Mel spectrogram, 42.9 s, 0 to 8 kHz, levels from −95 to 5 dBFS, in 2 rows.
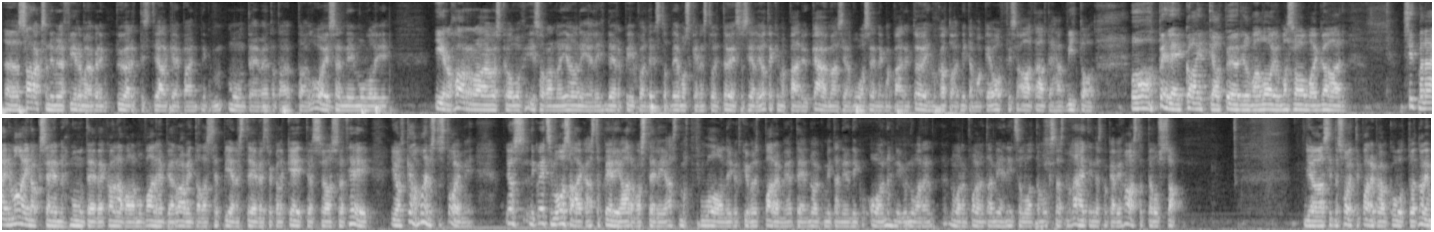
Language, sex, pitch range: Finnish, male, 115-135 Hz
